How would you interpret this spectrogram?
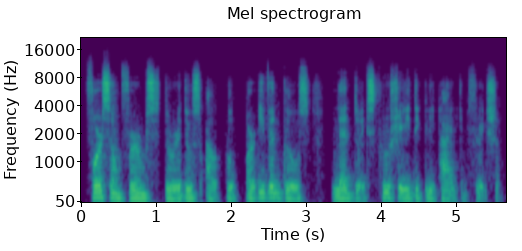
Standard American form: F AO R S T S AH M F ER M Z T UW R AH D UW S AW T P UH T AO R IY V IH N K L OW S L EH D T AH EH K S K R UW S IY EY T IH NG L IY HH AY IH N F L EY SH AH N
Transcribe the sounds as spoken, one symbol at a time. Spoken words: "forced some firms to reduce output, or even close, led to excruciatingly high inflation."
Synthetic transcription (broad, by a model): F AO R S S AH M F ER M S T UW R AH D UW S AW T P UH T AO R IY V IH N K L OW S L EH D T AH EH K S K R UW SH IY EY T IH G L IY HH AY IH N F L EY SH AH N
